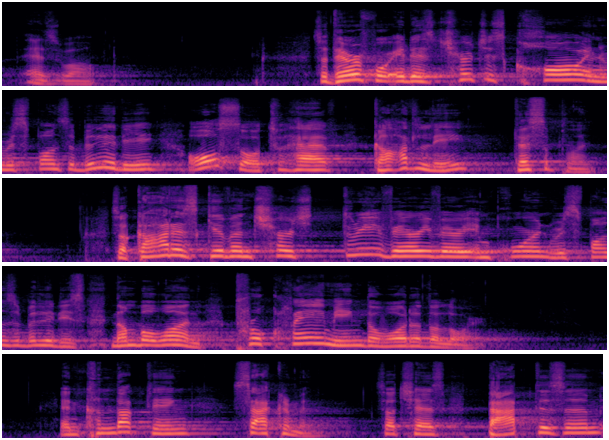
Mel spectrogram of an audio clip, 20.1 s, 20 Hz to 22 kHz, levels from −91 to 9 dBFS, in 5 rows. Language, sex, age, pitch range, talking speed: English, male, 40-59, 160-215 Hz, 115 wpm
